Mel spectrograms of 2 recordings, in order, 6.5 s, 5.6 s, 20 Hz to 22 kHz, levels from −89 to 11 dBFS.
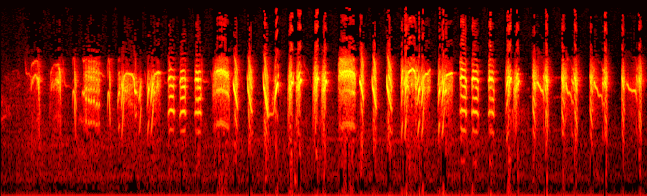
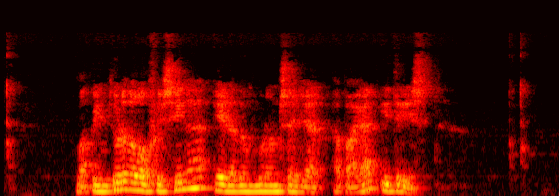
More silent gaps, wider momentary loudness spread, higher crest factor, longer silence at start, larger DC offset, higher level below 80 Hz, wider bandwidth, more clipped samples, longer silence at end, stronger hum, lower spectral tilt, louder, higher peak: neither; second, 9 LU vs 12 LU; about the same, 14 dB vs 18 dB; first, 0.3 s vs 0.05 s; first, 0.2% vs under 0.1%; about the same, -64 dBFS vs -60 dBFS; first, 19 kHz vs 11 kHz; neither; second, 0.05 s vs 0.35 s; neither; second, 5.5 dB/octave vs -7.5 dB/octave; first, -11 LUFS vs -25 LUFS; first, 0 dBFS vs -8 dBFS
